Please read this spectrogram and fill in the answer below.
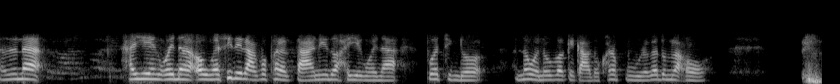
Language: Manipuri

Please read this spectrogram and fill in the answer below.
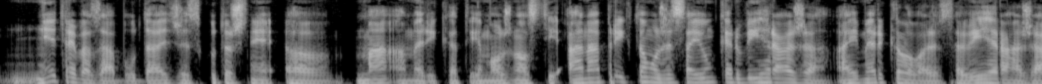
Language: Slovak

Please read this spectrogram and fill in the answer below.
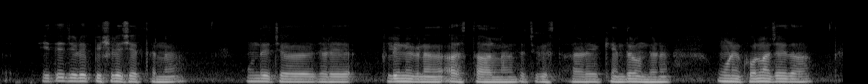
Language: Dogri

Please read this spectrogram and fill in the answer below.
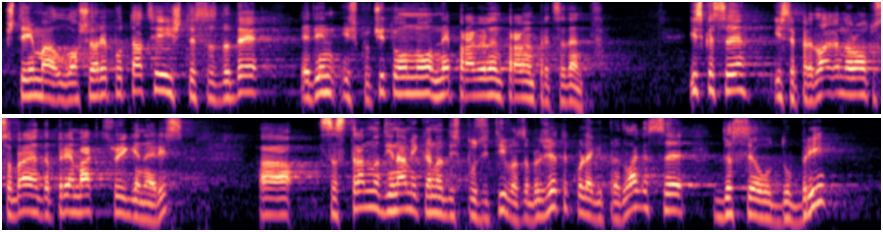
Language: Bulgarian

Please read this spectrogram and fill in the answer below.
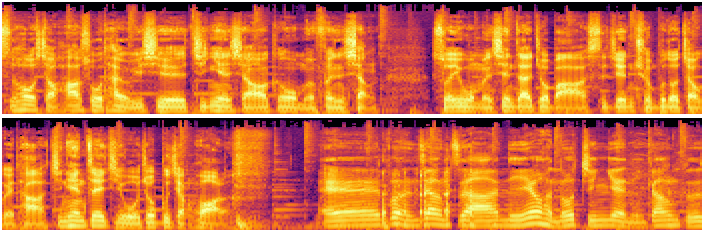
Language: Chinese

